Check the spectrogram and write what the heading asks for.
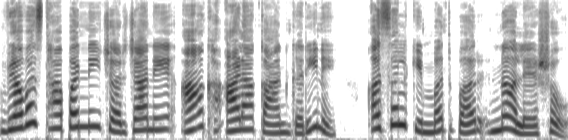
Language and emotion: Gujarati, neutral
